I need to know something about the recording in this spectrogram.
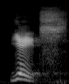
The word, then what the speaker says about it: Yeats: Yeats, thank you.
